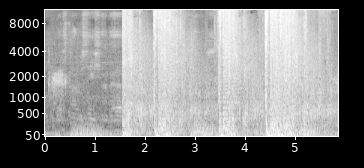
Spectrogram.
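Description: Fortnite gunfire rings out in several loud, sharp bursts spaced a second or so apart, each followed by a brief echoing tail over quieter game background.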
